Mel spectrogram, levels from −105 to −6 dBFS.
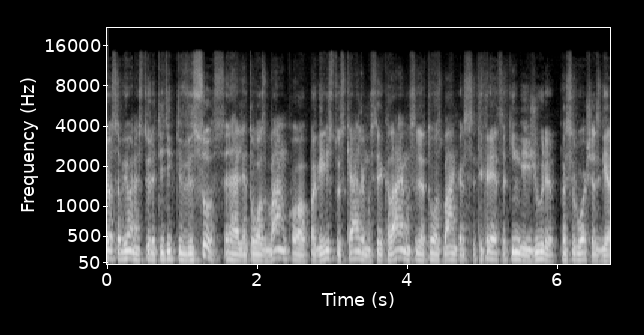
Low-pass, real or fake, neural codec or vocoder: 14.4 kHz; fake; autoencoder, 48 kHz, 128 numbers a frame, DAC-VAE, trained on Japanese speech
